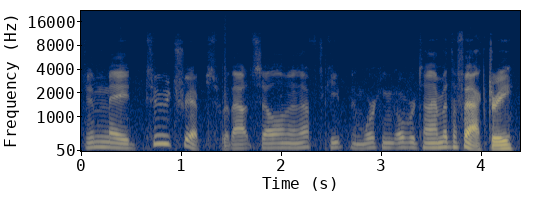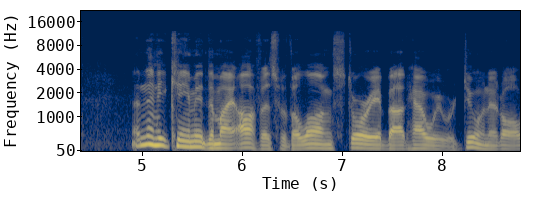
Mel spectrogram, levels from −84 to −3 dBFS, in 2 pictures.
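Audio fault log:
4.91 s to the end, automatic gain falling: the voice and room background sink together steadily because the gain control judged the input too loud and lowered its gain.
5.96 to 6.40 s, automatic gain rising: voice and background swell together by about 3 dB as the gain control briefly judged the input too quiet and raised its gain.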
